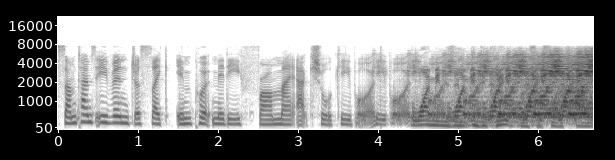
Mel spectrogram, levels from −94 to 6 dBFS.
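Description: Speech over a call, band-limited to about 8 kHz by the microphone processing. From 3.78 s to the end, a feedback echo between two devices builds up. Repeats return about every 0.4 s and pile up, reaching about 14 dB above the speech.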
